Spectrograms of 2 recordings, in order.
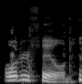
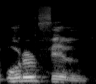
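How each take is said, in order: First: Lightly British order call; clipped British trader voice; British accent. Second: Hint of a British trader; mild British order call; British accent. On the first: Retold or imitated. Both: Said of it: "British guy going".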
